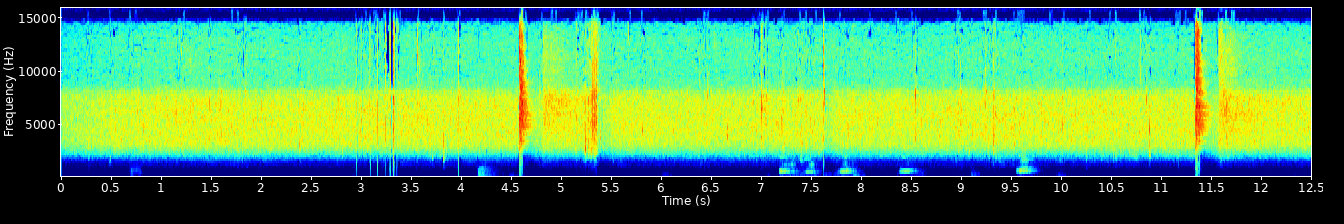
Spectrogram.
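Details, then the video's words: Sharp, broadband sperm whale clicks at irregular intervals over a steady high hiss, off Bahía Solano, Colombia; the whales use these clicks to communicate and to echolocate while hunting. "so what you're hearing is the clicks of a sperm whale"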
